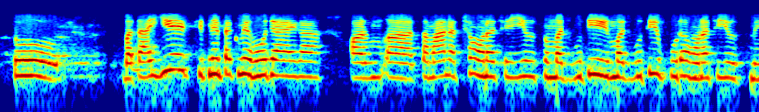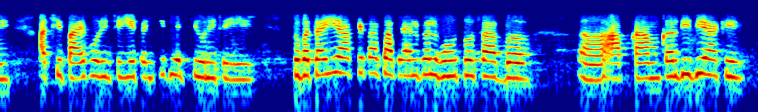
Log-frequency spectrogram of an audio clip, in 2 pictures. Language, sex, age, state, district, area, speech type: Hindi, female, 18-30, Uttar Pradesh, Azamgarh, rural, conversation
